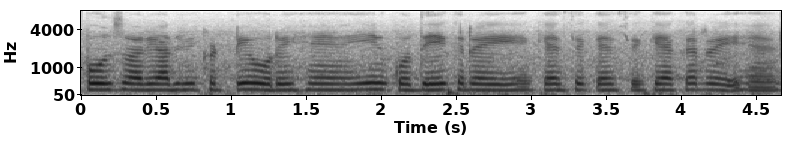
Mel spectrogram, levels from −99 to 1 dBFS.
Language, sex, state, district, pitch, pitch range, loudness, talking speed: Hindi, female, Haryana, Rohtak, 215 Hz, 210-220 Hz, -16 LUFS, 220 wpm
